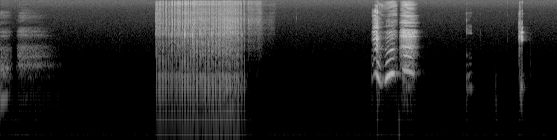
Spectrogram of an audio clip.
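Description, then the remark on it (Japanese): A stomach growls in one loud, buzzy, low rumble lasting about a second, followed after a pause by a few short, squeaky vocal whimpers and faint clicks. “違う、これはそのおならじゃなくて、そのお腹が鳴った音で。”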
